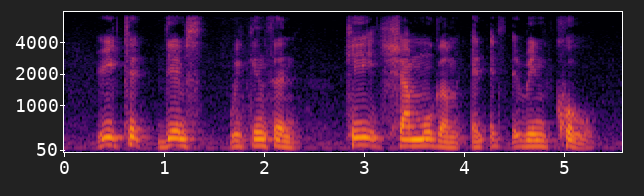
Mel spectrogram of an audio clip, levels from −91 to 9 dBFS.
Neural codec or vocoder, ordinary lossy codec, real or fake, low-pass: none; none; real; 7.2 kHz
